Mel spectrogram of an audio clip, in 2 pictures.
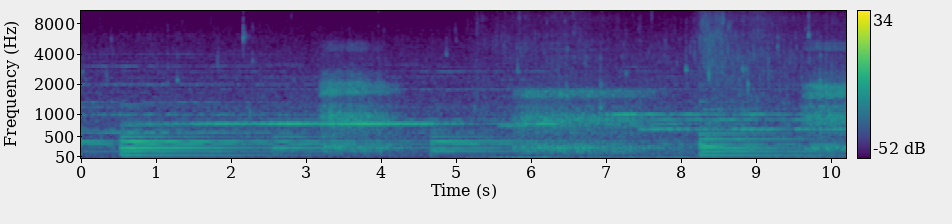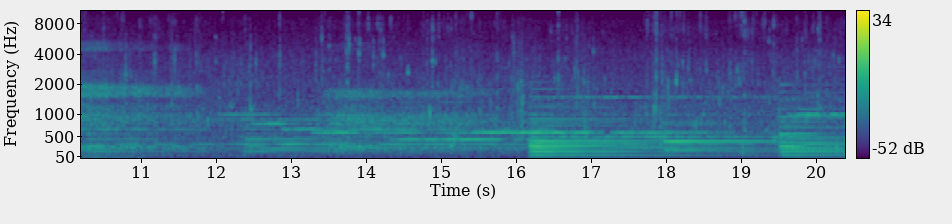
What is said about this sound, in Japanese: いい音でしょう。川のせせらぎ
